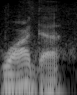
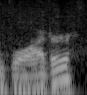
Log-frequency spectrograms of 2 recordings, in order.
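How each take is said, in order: First: It is said in a British accent. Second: It is said in a Canadian accent.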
